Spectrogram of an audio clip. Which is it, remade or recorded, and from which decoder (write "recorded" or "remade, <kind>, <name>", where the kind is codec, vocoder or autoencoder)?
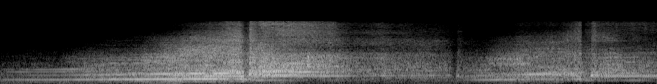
remade, codec, SNAC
